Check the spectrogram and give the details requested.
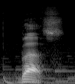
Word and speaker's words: BESS: pay close attention to these four letters b e s s pronounced best because that's the name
